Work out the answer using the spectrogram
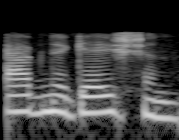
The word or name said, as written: abnegation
